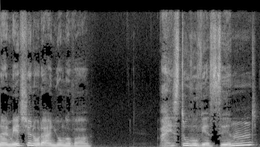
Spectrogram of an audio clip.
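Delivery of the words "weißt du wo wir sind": slow, puzzled question with a lifted end; confused. A narrator's reading. Lost mermaid asking her baby turtle, confused. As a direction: ask it slowly, at a loss. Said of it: "fragte sie verwirrt".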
